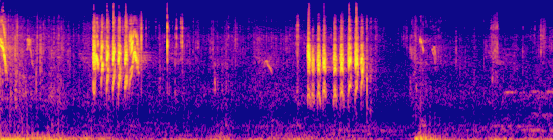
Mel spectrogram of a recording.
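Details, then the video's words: Sparrows chirping while feeding in the morning at a hanging plastic-bottle feeder stocked with millet: two bursts of rapid, high, repeated chirps about two seconds apart, with a low thump and background noise between. "SPARROW Chirping Sound Is The MOST RELAXING Thing To Hear In The Morning | Sparrow birds call"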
